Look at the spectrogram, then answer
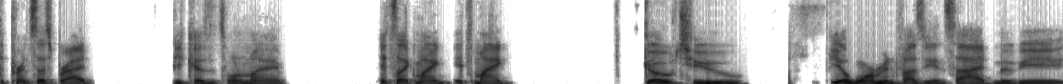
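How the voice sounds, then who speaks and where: The voice belongs to a man. It falls at a medium pitch. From US Southwest, Mexican-American. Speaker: podcast co-host. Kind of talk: casual chat. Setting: remote recording from home.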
